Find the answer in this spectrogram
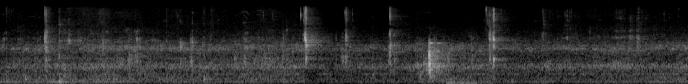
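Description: Close-up chewing and mouth sounds of a person eating a mouthful of jambalaya rice, with scattered sharp clicks and smacks, the loudest about three and five seconds in.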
